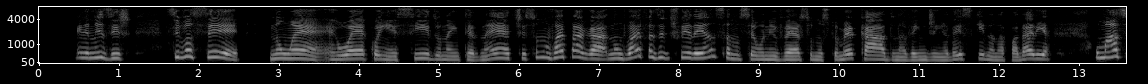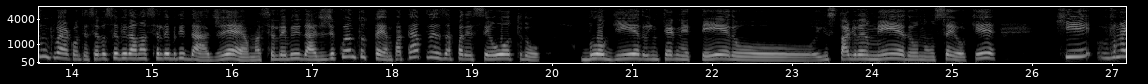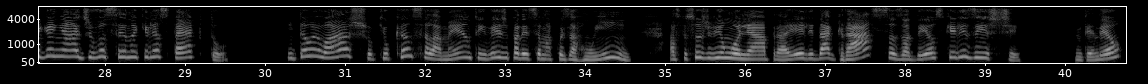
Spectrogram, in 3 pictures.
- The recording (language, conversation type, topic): Portuguese, podcast, O que você pensa sobre o cancelamento nas redes sociais?
- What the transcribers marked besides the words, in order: none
